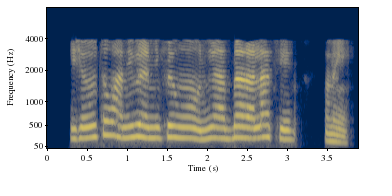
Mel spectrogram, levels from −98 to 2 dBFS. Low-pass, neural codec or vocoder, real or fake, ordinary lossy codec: 7.2 kHz; codec, 16 kHz, 4 kbps, X-Codec, HuBERT features, trained on balanced general audio; fake; AAC, 16 kbps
